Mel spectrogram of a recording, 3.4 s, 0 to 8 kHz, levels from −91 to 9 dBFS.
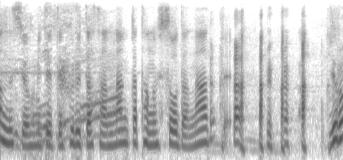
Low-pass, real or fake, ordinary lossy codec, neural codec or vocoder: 7.2 kHz; real; Opus, 24 kbps; none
